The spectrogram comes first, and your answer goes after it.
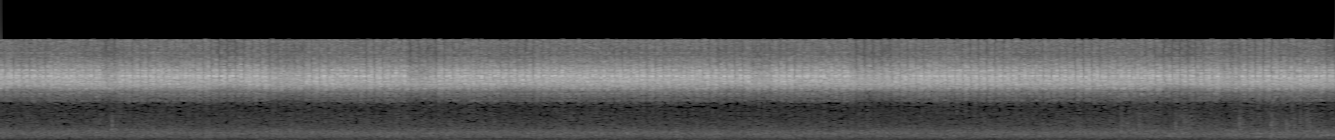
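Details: Male crickets stridulating produce a sustained, very high buzzing trill, rapidly pulsed and steady in volume from start to finish, over a low hiss, with no other animals or voices present.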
